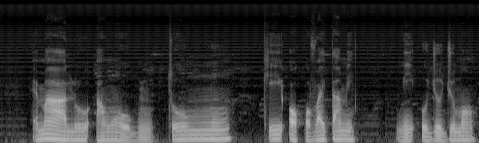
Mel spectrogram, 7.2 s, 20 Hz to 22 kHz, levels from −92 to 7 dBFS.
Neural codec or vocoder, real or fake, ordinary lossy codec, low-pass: none; real; none; 19.8 kHz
